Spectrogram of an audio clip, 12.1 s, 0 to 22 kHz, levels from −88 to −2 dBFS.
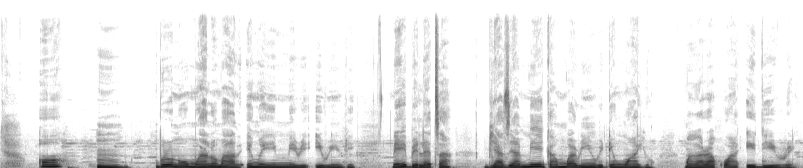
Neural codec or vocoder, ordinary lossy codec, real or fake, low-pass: none; none; real; 19.8 kHz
